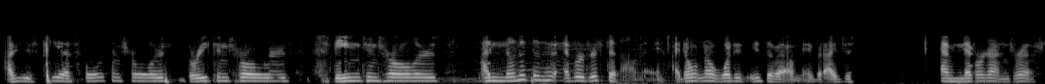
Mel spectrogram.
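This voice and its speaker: A man's voice: on the high side, steady tone, moderate pace, narrow, tinny audio. A man hosting a casual livestream chat while sick, talking bluntly, rambling and swearing. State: sick, tired voice. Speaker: streamer host.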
